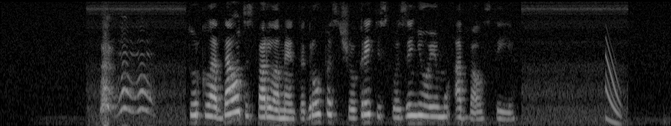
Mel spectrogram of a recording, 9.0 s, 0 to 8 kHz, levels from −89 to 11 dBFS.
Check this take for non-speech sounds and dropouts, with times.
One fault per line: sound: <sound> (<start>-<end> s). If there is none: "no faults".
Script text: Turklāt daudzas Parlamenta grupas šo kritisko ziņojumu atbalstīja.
sound: bark (1.3-2.1 s)
sound: chirp (8.1-8.3 s)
